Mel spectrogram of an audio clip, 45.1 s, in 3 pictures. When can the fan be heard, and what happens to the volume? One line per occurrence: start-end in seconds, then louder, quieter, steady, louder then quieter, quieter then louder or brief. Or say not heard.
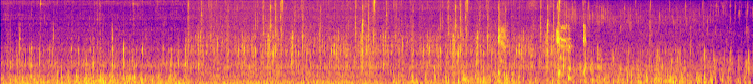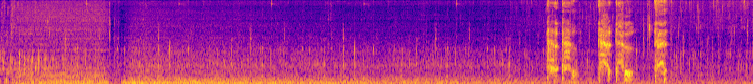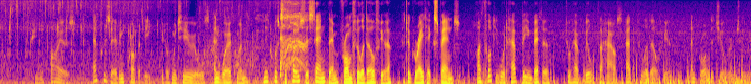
0.1-45.1 quieter then louder.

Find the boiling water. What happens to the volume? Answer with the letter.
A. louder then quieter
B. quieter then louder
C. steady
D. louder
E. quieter
E.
